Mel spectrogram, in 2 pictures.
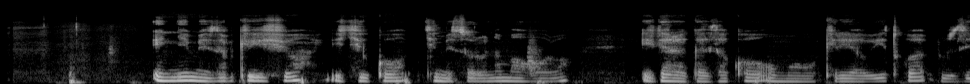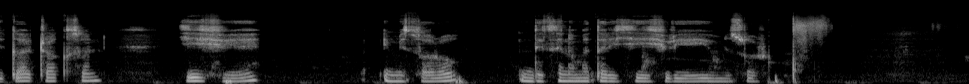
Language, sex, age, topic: Kinyarwanda, male, 36-49, finance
